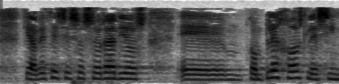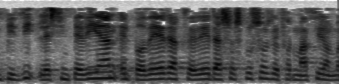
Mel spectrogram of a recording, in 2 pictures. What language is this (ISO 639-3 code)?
spa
